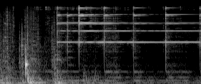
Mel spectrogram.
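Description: Small brass shop-door bell on a sprung bracket jangling: its clapper strikes about four times a second from about half a second in, leaving a high, steady ringing tone.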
